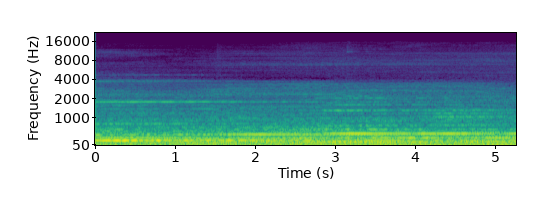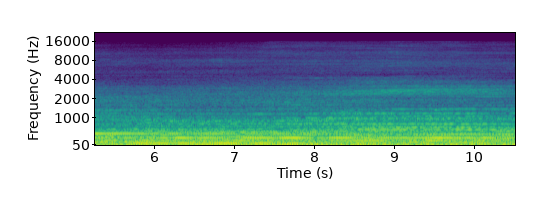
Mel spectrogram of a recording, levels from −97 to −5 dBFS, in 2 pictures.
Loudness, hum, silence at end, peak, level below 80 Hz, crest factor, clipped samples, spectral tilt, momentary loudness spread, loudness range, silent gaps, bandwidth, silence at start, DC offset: -18 LUFS; none; 0 s; -4 dBFS; -22 dBFS; 12 dB; under 0.1%; -10.5 dB/octave; 3 LU; 1 LU; none; 4.1 kHz; 0 s; under 0.1%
